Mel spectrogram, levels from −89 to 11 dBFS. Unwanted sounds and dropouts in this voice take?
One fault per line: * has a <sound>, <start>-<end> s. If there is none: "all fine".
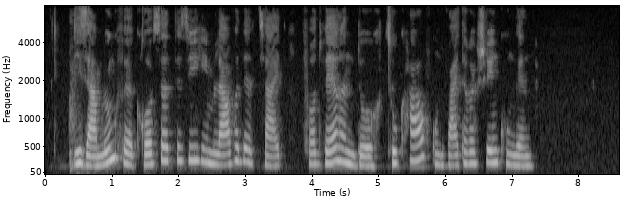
all fine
